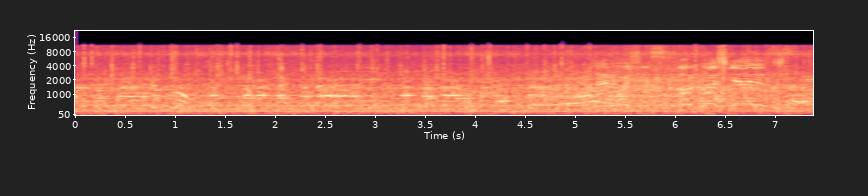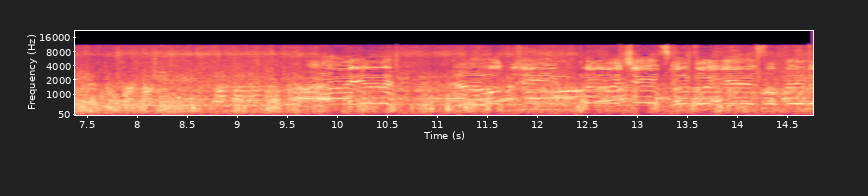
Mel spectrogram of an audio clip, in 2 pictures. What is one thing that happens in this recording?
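A car drives along a wet road with a steady hum.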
